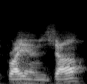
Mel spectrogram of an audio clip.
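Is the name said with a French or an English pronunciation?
French. The name has a French, Quebec-style pronunciation. This is how people from Quebec say it. "I'm from Quebec, so I'll always pronounce this"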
